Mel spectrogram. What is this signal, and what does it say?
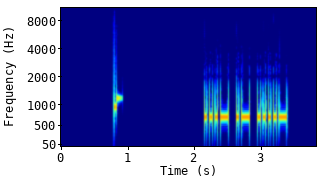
Morse code, heard as a keyed tone, about 30 wpm, 700 Hz. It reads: VA4
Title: All Cut Numbers - 3-Digit 30wpm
